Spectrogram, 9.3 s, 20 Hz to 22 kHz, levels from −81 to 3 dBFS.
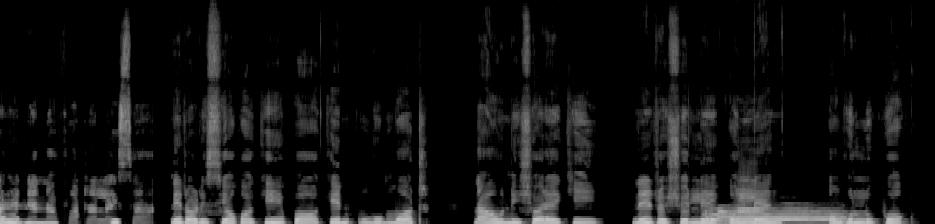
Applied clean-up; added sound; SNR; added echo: none; Dog; 3 dB; none.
